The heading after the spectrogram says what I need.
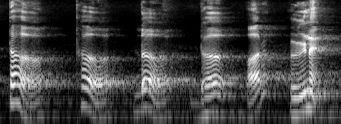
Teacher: ण तो इनका जब अपन उच्चारण करते हैं तो मर्दा यानी दांतों से थोड़ा सा ऊपर की तरफ वहां पर जो है जीवा टकराती है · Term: ट वर्ग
